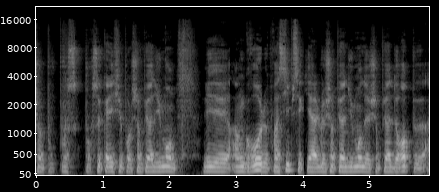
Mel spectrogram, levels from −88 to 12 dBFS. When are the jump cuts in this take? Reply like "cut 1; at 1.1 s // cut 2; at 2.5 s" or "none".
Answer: cut 1; at 2.9 s // cut 2; at 3.4 s // cut 3; at 4.0 s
